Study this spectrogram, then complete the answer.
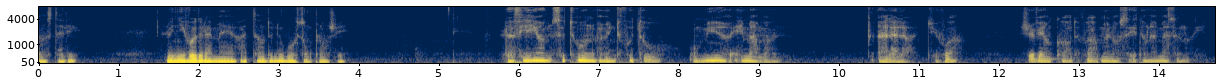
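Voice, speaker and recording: A man whispers, soft-spoken and somewhat breathy, at a moderate pace. Long pauses come often. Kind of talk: reading a picture book aloud in French. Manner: soft-spoken, whispering.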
